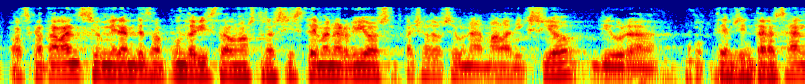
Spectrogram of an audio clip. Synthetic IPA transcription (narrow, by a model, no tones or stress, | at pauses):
əlˠskət̪əlansːiumiɾɛmd̪ezðəlˠpund̪əβ̞ist̪əðəlˠnɔst̪ɾəsist̪emənəɾβiozəʃaðəseunəmaləðiksiobiwɾə | ut̪emzint̪əɾəsan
